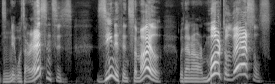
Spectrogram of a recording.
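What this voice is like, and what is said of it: Speaks in a put-on character voice. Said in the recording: “I'm not doing the accent right... I kind of like what you're doing there... your spin on the character”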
